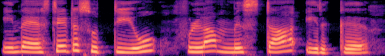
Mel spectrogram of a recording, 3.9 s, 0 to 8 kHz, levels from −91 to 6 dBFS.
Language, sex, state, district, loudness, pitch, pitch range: Tamil, female, Tamil Nadu, Nilgiris, -13 LUFS, 235 Hz, 225-260 Hz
